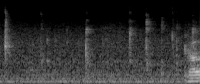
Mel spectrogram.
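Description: People chewing jelly beans: a few soft, scattered mouth clicks over low room noise, with a spoken word near the end.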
